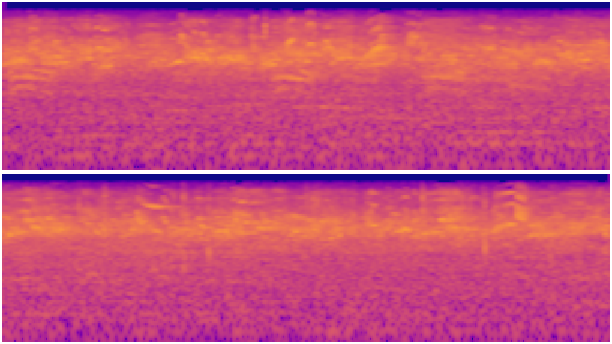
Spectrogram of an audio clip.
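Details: Asian Pied Starlings gathering in a big noisy flock to roost for the evening at Kolkata, India; a dense, continuous wash of overlapping high chirps, squeaks and whistles with no pause throughout.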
